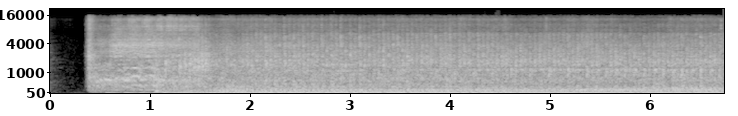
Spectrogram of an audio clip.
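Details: Farm diesel on block heater, above-freezing weather after two months of frost: brief crank, catches at once, settles to a steady even idle with no misses or knocks; starts cleanly.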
